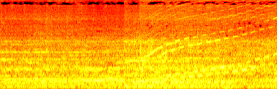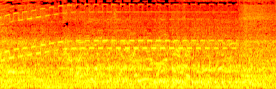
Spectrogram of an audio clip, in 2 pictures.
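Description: Kabaneri pachislot machine playing its electronic music and effects: a rising sweep of tones starts about two seconds in, levels off into a held ringing tone, and cuts off near the end as the machine enters a bonus stage.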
